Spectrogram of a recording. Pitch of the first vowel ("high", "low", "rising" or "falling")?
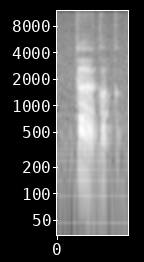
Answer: falling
